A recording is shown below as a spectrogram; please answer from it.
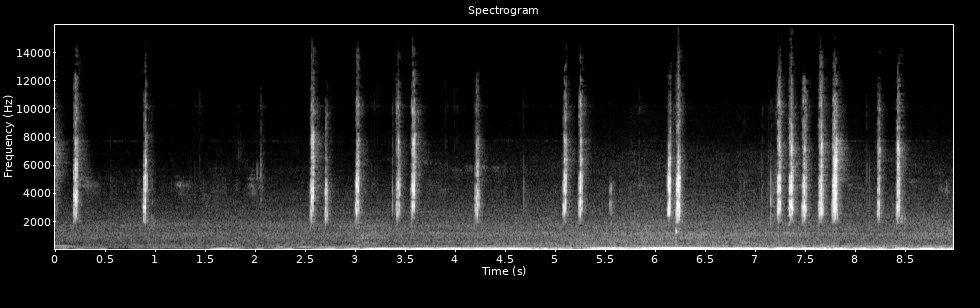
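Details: A hefty European goldfinch in early April intimidating another goldfinch gives bright, clipped high notes, some single and some in quick doublets and triplets, against a steady low rumble of wind or handling noise.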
